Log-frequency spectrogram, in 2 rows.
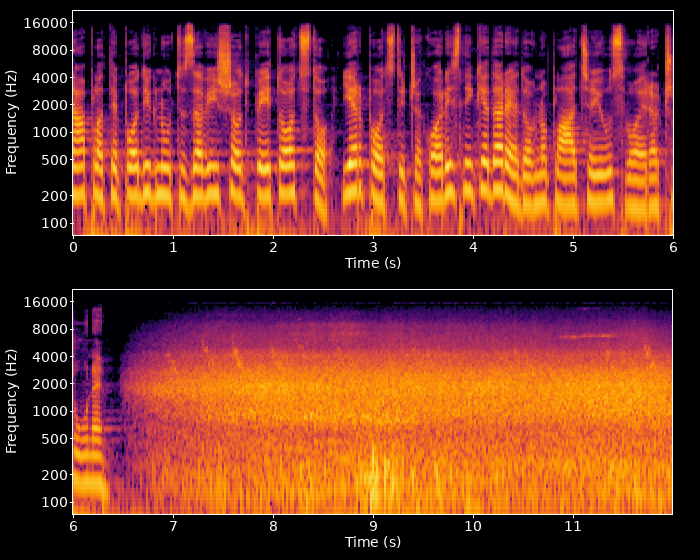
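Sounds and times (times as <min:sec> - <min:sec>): road traffic hiss: 0:06.5 - 0:11.9.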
